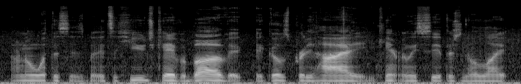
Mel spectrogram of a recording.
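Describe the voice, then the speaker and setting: A man talks with ordinary pitch variation. The sound is dry with no echo, with light background noise. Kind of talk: casual vlog chat. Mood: nervous, uneasy. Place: car. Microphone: phone near.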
